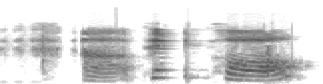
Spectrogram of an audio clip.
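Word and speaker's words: Picpoul: Pic Paul is a smoother wine, and that is the grape as well, Pic Paul. And it's not the way you think it's spelled.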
